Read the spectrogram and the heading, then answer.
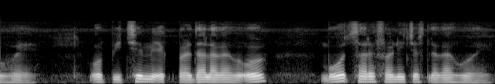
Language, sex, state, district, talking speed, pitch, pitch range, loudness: Hindi, male, Arunachal Pradesh, Papum Pare, 155 wpm, 105 Hz, 100-115 Hz, -16 LUFS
